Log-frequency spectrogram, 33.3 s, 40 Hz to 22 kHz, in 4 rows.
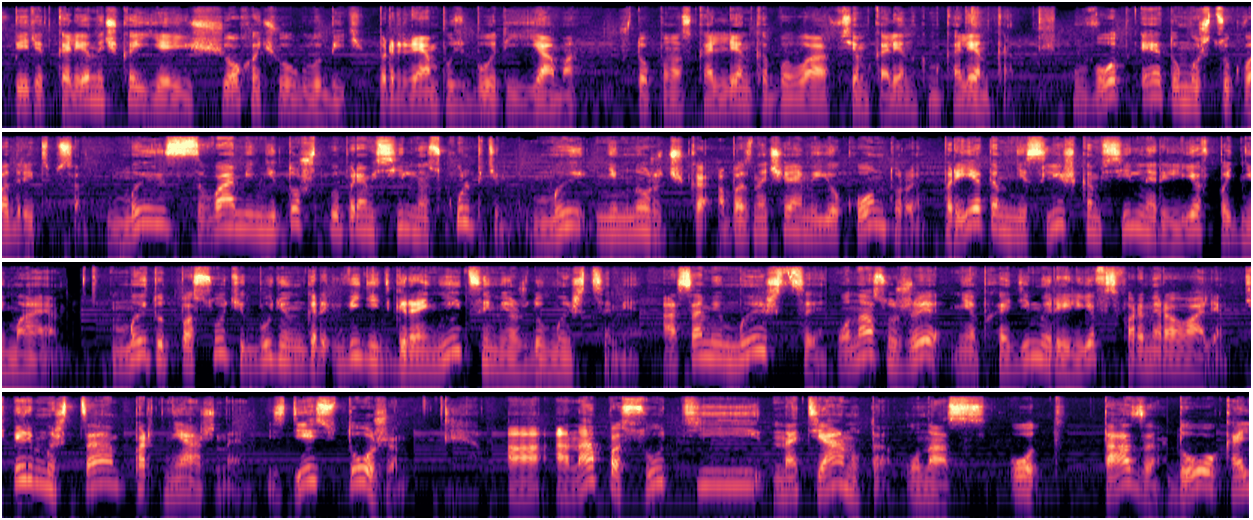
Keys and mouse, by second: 8.4 h, 8.5-14.5 drag, 8.5-14.5 middle drag, 8.5-14.5 right drag, 8.9 h, 24.8 [.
